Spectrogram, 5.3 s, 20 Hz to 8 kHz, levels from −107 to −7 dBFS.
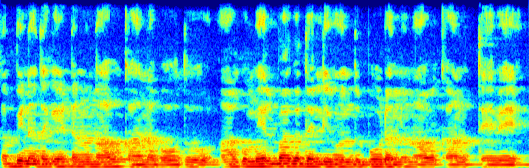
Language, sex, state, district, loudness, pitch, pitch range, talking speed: Kannada, male, Karnataka, Koppal, -16 LUFS, 110 Hz, 105-115 Hz, 135 wpm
